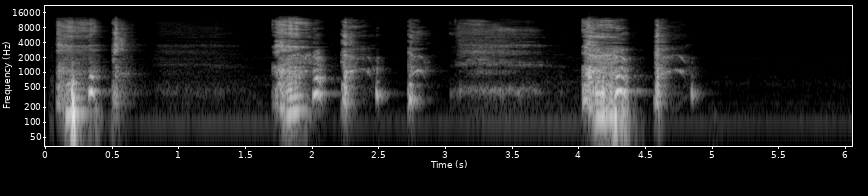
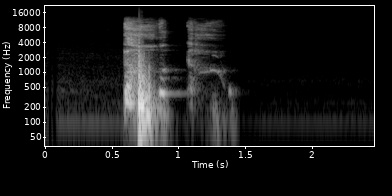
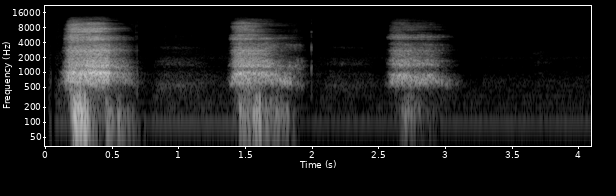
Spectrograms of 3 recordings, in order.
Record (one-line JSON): {"three_cough_length": "6.1 s", "three_cough_amplitude": 32768, "three_cough_signal_mean_std_ratio": 0.31, "cough_length": "2.5 s", "cough_amplitude": 32768, "cough_signal_mean_std_ratio": 0.23, "exhalation_length": "4.1 s", "exhalation_amplitude": 21043, "exhalation_signal_mean_std_ratio": 0.38, "survey_phase": "beta (2021-08-13 to 2022-03-07)", "age": "18-44", "gender": "Female", "wearing_mask": "No", "symptom_cough_any": true, "symptom_new_continuous_cough": true, "symptom_runny_or_blocked_nose": true, "symptom_shortness_of_breath": true, "symptom_sore_throat": true, "symptom_fatigue": true, "symptom_headache": true, "symptom_change_to_sense_of_smell_or_taste": true, "symptom_loss_of_taste": true, "symptom_onset": "3 days", "smoker_status": "Ex-smoker", "respiratory_condition_asthma": false, "respiratory_condition_other": true, "recruitment_source": "Test and Trace", "submission_delay": "1 day", "covid_test_result": "Positive", "covid_test_method": "RT-qPCR"}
